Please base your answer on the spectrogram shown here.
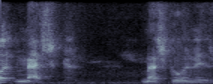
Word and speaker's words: mesk: is, we call it mesk. Mescaline is. We call it mesk. M-E-S-K. That's what it sounds like, but that's not how it's spelled.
